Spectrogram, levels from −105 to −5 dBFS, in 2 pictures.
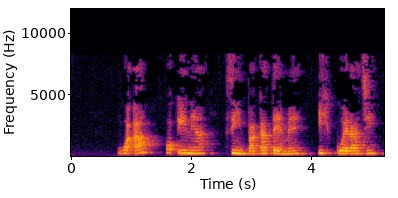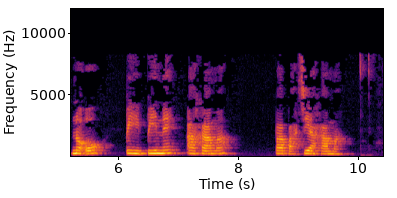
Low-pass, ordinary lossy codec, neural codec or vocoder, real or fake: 10.8 kHz; MP3, 32 kbps; vocoder, 44.1 kHz, 128 mel bands every 512 samples, BigVGAN v2; fake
